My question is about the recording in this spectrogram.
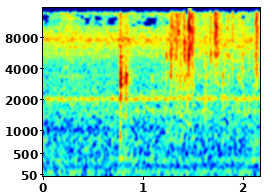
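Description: Quiet handling sounds over a steady background hum: a small plastic wrench is set down on a tabletop with a faint click under a second in. Near the end comes light crinkling of a small plastic bag of nuts being picked up.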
